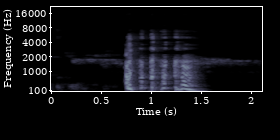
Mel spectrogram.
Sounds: Throat clearing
